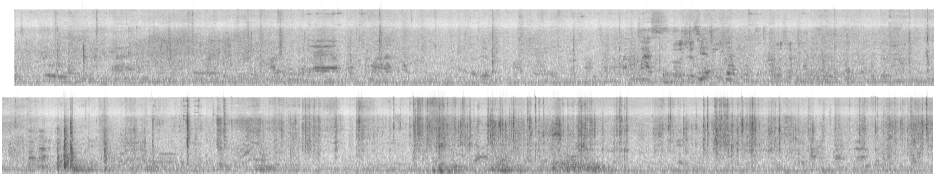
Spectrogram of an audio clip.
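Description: Several men talk at once nearby.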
